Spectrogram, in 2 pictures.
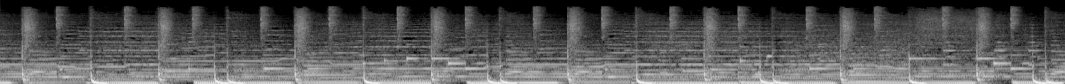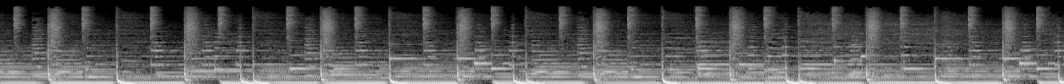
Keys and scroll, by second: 6.6 g, 8.1 shift+g, 12.1 s, 12.9 Escape, 15.1 s, 15.6 Escape, 17.0 shift+s, 20.1 s.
